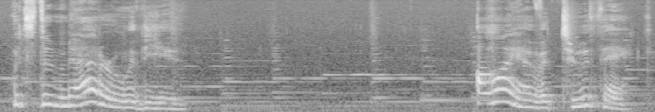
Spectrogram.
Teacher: Again, my tone went down when I said the two sentences.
